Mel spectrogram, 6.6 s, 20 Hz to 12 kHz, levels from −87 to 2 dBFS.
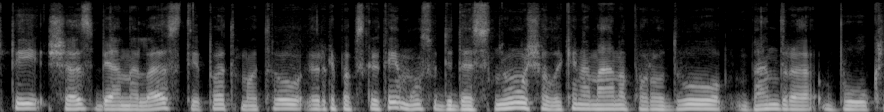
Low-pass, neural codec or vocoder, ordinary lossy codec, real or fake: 10.8 kHz; vocoder, 44.1 kHz, 128 mel bands, Pupu-Vocoder; Opus, 32 kbps; fake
